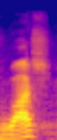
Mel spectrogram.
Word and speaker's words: Wach: WACH. I believe it's pronounced Wash.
